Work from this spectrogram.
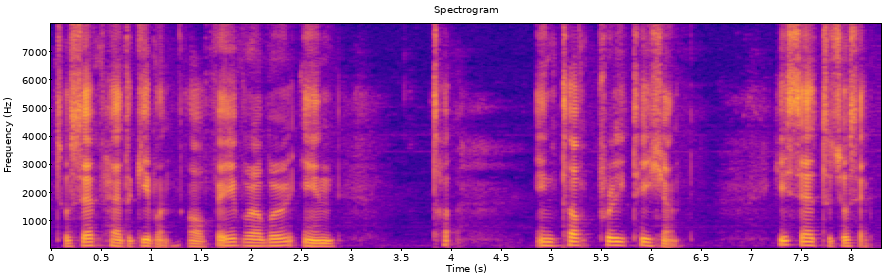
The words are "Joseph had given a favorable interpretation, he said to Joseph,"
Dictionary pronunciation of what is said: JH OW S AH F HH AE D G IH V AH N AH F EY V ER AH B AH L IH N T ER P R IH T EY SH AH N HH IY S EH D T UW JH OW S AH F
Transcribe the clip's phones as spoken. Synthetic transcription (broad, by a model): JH OW S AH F HH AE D G IH V AH N AH F EY V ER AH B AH N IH N T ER P R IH T EY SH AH N HH IY S EH D T UW JH OW S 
